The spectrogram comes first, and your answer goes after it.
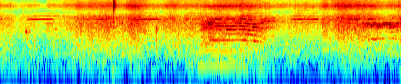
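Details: Goats held in a transit pen on Java while a courier team waits for a ship to South Kalimantan, delayed by bad weather; one wavering harmonic bleat lasting about half a second over steady hissing background noise and nearby talk.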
